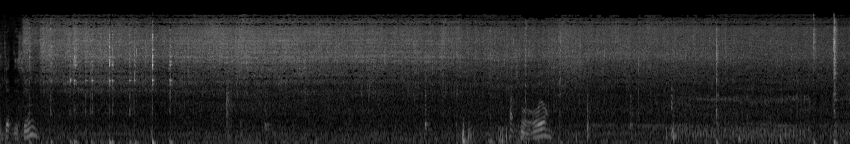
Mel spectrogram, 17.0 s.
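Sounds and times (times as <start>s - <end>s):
seafood sizzling in oil: 0.4s - 17.0s
metal tongs clinking on wok: 0.5s - 3.6s.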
